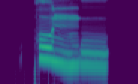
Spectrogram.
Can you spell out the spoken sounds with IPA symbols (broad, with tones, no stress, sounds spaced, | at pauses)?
k o˦˨ n m u˨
